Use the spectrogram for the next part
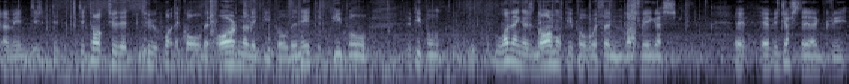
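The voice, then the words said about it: Scottish accent. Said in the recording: “they recognise your accent, and they wanted to know all about Scotland”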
